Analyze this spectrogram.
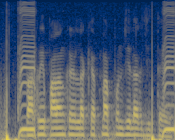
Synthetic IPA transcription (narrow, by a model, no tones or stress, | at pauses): bakɾiːpalənkəɾelakʰət̪napːuɳd͡ʑilaɡd͡ʑit̪a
